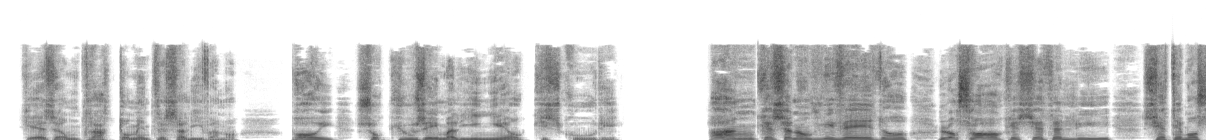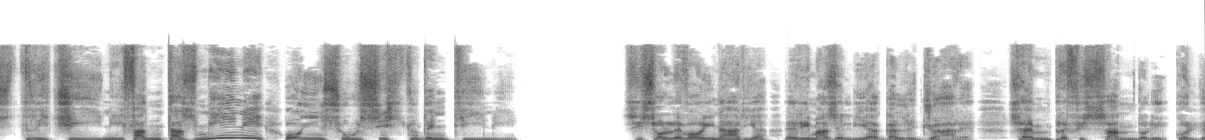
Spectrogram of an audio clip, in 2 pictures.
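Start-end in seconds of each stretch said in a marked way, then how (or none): 5.3-12.9 high, slow, drawn-out sprite voice; taunting poltergeist. A narrator's reading. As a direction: tease them slowly in a high voice. Peeves taunts the unseen students. (spiritello beffardo, voce acuta strascicata)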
